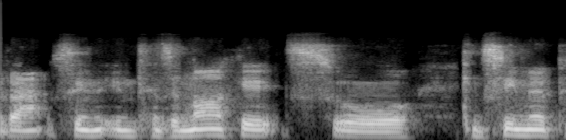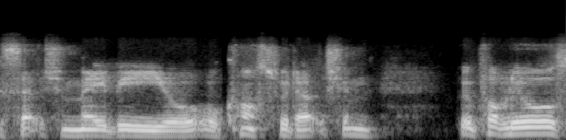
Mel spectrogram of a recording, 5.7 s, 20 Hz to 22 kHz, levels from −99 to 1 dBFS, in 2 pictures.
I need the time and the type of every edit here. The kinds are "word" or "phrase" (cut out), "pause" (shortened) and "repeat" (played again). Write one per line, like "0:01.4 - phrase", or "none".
0:02.3 - word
